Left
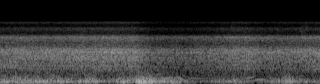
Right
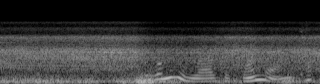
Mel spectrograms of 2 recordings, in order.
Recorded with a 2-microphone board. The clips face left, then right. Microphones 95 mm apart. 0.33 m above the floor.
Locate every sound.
1.4 s a woman speaking: 55° right (ahead or behind); by 3.1 s 60° right (ahead or behind)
